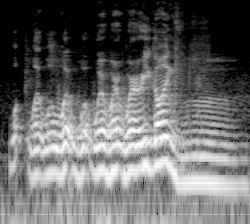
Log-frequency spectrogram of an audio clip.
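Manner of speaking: high, loud stuttering panic in a put-on voice; stammering panic. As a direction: trip over the words in terror.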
